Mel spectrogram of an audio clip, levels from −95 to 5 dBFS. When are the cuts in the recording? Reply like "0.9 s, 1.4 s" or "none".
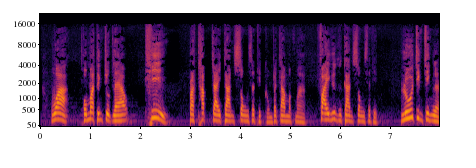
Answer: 5.5 s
